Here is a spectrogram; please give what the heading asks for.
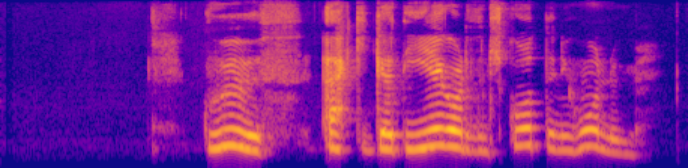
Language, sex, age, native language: Icelandic, male, 13, Icelandic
